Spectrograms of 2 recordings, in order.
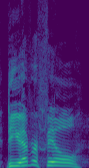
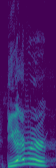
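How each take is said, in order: First: "ever" lifted and leaned on, then the line falls; stress on ever. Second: "ever" pitched much higher and held; high stress on ever. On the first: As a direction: ask it with weight on "ever". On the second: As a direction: lift "ever" high in a pleading question. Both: Shown as a demonstration.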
